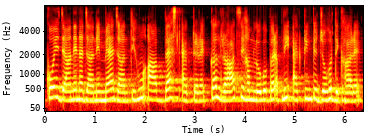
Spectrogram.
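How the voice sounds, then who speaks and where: A woman's voice: on the high side, steady tone, darkish tone, lightly acted. Woman doing a sweet, pouty young wife. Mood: sulky. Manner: sweet, slow, pouting. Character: innocent, sulky young wife. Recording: long hall reverb.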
